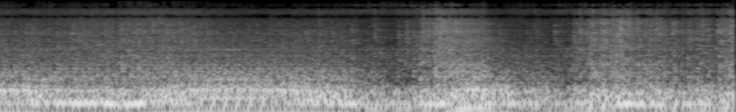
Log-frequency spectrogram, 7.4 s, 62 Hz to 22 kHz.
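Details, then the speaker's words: Mark VII sitting 3 years, first start on starting fluid with the fuel pump fuse pulled to avoid old gas: catches and runs unevenly, surging and sagging; ignition confirmed firing, fuel pump and tank to be checked. "well the good news is is we know ape will run on starting fluid i pulled the fuse for the fuel pump so it's not pumping the three-year-old gas through the system"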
